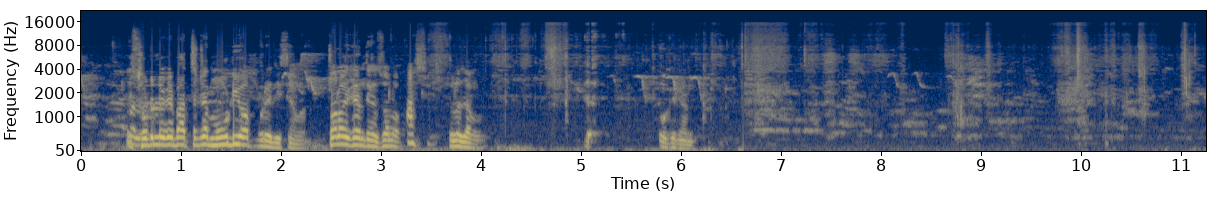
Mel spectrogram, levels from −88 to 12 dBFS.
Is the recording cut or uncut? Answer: uncut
